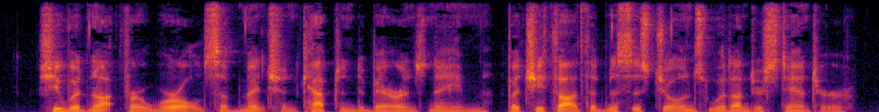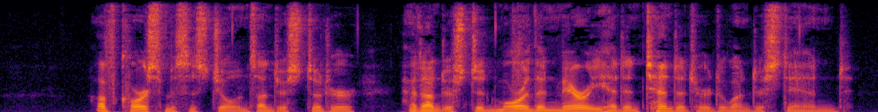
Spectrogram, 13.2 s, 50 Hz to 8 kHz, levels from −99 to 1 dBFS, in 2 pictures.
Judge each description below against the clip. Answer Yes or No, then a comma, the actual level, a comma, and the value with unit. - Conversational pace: Yes, average, 165 wpm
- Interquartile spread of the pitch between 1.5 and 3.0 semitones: Yes, narrow, 2.4 semitones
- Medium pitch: No, low, 110 Hz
